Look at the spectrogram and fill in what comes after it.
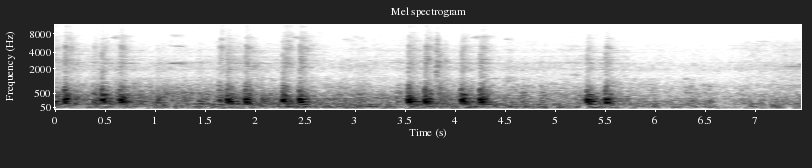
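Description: JR Freight Koki container wagons rolling over a rail joint, their wheels clacking in quick double beats as each bogie crosses, in groups about a second apart. Near the end the clacking pauses.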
